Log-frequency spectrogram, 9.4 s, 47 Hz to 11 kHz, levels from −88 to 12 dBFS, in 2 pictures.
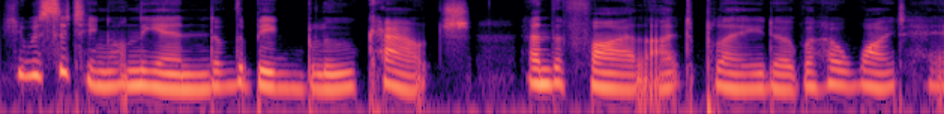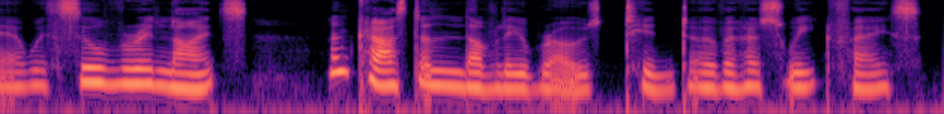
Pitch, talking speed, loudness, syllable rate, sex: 185 Hz, 205 wpm, -19 LUFS, 4.9 syllables/s, female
